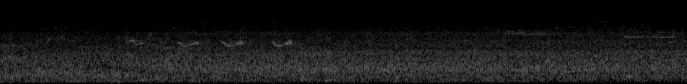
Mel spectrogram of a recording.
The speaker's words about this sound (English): This is our river. I've just seen there are four arches under the river. This is a tributary of the River Lee.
